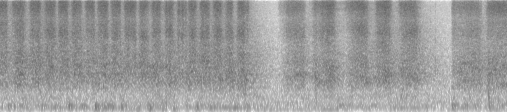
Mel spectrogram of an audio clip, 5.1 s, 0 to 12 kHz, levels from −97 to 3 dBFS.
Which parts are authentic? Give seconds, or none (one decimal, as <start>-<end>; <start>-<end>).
0.0-1.3; 1.9-3.1; 3.9-5.1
